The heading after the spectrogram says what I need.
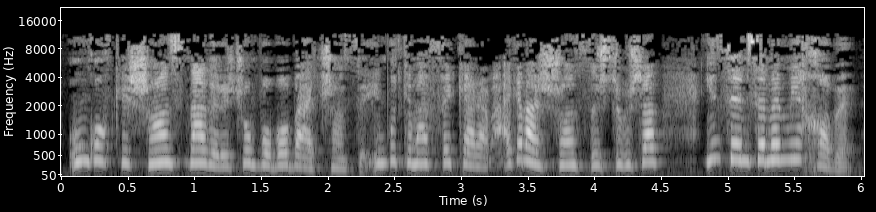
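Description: A woman's voice: high-pitched, voice pushed up. A woman voicing an earnest, secretive young boy who talks in an urgent, pleading way. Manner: urgent, pleading, quick and excited.

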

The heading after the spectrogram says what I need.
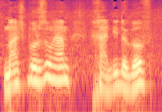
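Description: A man narrating a novel as an audiobook, with animated storytelling. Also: mid-range voice, breathy edge.

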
